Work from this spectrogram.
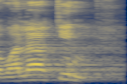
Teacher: नून में इख्फा हो रहा, नून की आवाज़ को नाक में छुपा कर पढ़ेंगे।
